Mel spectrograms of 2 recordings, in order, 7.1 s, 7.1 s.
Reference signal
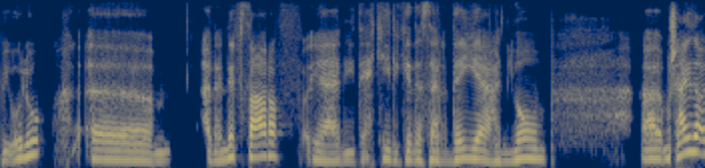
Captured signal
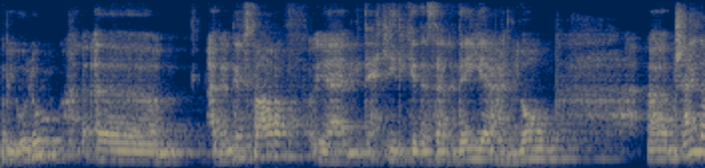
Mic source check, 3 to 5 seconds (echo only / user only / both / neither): echo only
